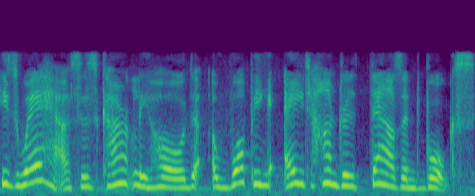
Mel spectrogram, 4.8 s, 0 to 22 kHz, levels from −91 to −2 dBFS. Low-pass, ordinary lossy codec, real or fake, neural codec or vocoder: 7.2 kHz; MP3, 48 kbps; real; none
